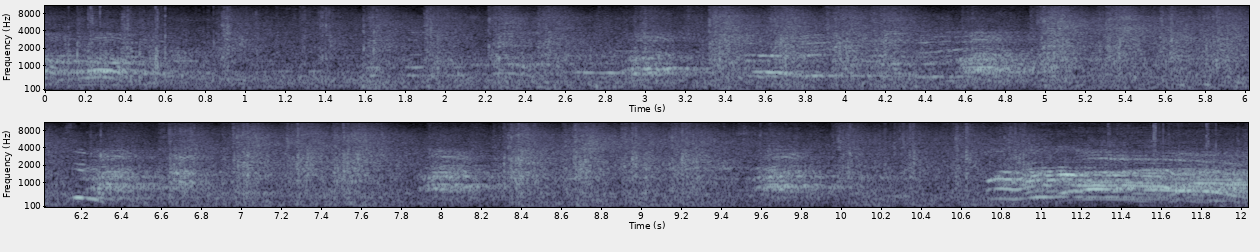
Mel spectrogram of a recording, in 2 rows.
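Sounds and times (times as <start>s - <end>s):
crowd noise: 0.0s - 12.0s
crowd chanting: 2.9s - 5.3s, 6.2s - 12.0s.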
